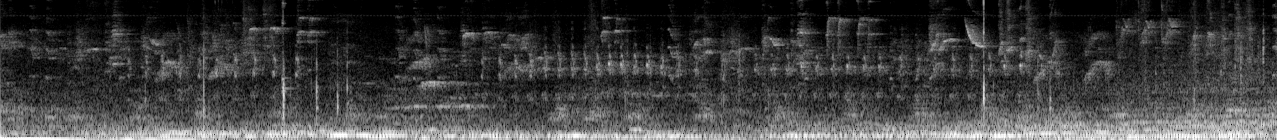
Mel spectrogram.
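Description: Small birds chirping and trilling, with a steady low hum underneath.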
